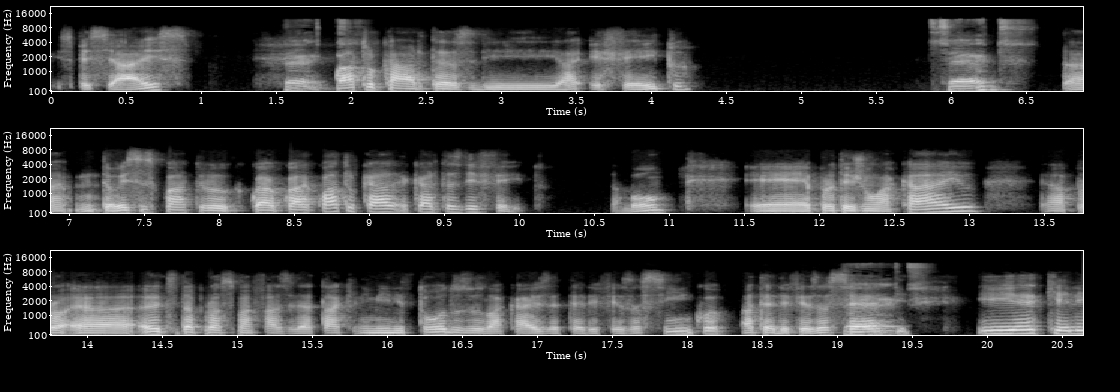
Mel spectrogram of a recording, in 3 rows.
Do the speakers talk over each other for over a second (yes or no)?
no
